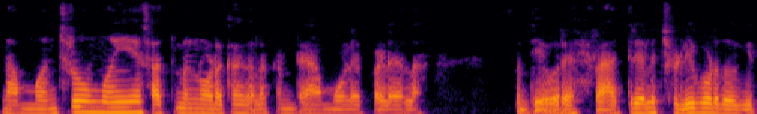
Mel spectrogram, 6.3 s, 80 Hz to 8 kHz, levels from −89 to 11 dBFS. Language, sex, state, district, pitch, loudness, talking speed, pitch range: Kannada, male, Karnataka, Shimoga, 115 Hz, -17 LUFS, 150 wpm, 110-125 Hz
